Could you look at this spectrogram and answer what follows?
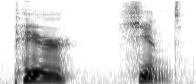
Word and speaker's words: Peer Gynt: pair who and now as I understand this is pronounced pair hint I only speak English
